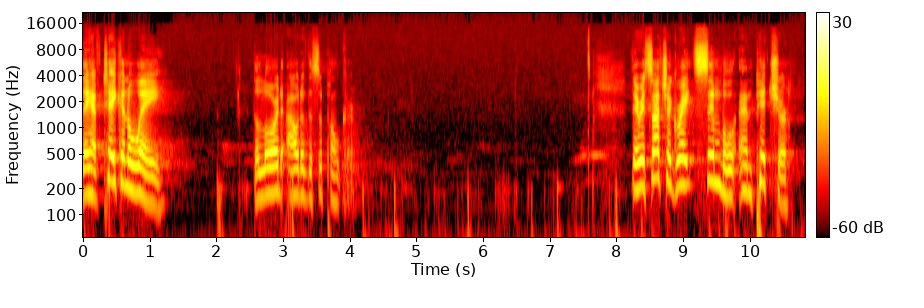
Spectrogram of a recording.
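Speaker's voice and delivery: emotion breaking through, voice catching, choking up. Speaking to listeners about a Bible passage that moves them, choking up. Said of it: "sorry for choking up".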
